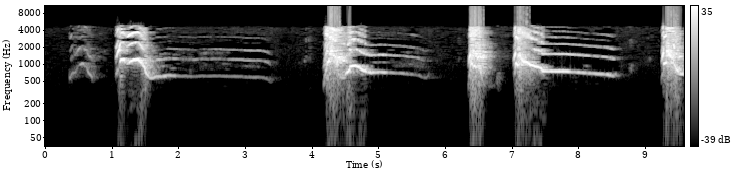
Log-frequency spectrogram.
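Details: Poodle left home alone, crying like a wolf: a faint whimper, then four long howls with harmonic bands sliding down from a high start and tailing off, spaced a couple of seconds apart, the last cut short.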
